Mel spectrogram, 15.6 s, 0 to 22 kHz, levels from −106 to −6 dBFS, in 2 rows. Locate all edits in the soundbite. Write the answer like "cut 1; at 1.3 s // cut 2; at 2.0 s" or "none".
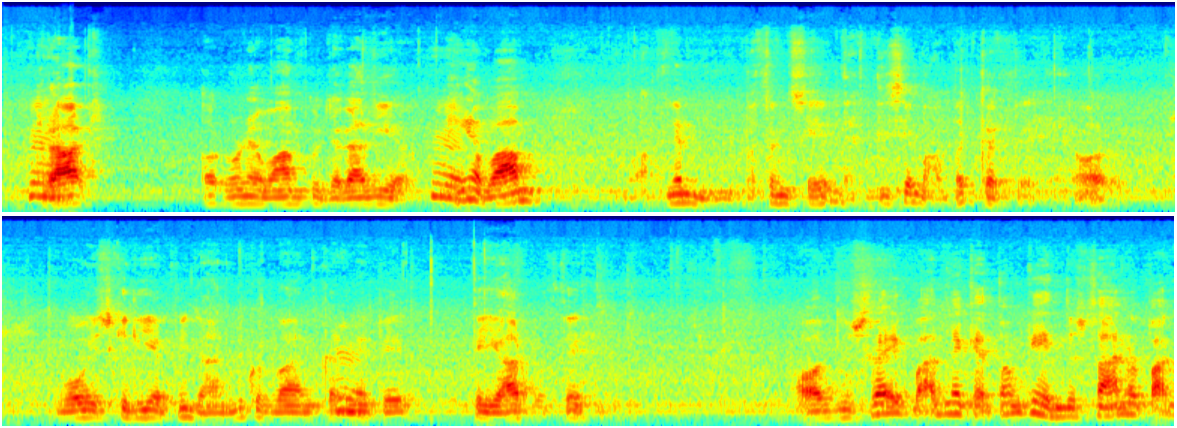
none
